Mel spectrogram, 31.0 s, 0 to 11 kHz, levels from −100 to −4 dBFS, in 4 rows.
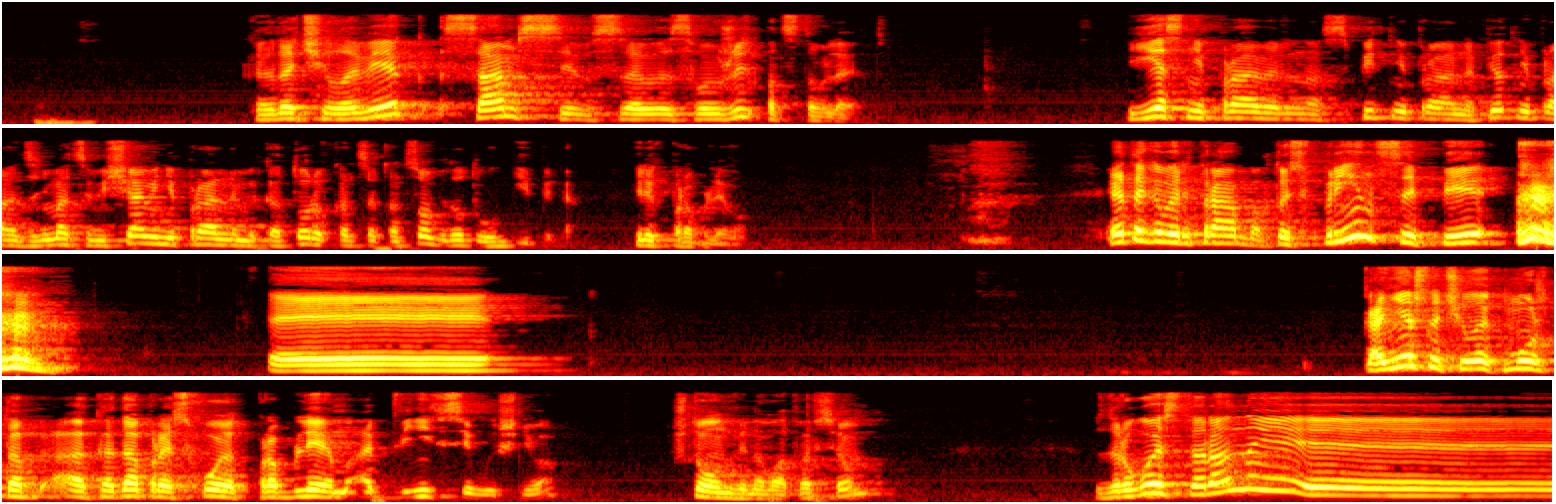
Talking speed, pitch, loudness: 95 wpm, 150 Hz, -21 LUFS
